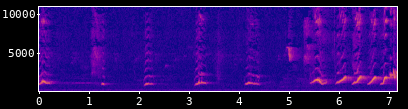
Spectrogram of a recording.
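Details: White-rumped shama, just after its first moult and being sunned, gives clear, rising whistled notes about once a second, then a quicker run of upslurred whistles at the end, over a faint steady hum.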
